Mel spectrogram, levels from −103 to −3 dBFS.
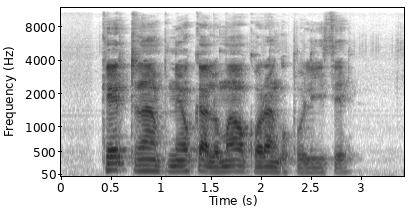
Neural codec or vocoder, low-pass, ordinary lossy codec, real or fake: none; 10.8 kHz; none; real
